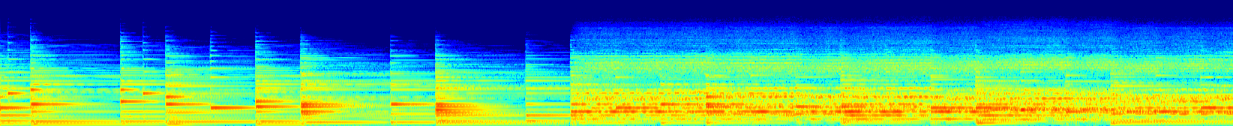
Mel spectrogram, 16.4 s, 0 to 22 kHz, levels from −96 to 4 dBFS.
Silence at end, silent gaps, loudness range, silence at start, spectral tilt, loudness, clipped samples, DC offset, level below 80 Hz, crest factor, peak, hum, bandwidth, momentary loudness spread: 0 s; none; 4 LU; 0 s; -7.5 dB/octave; -18 LUFS; under 0.1%; under 0.1%; -42 dBFS; 16 dB; -2 dBFS; none; 8.2 kHz; 10 LU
